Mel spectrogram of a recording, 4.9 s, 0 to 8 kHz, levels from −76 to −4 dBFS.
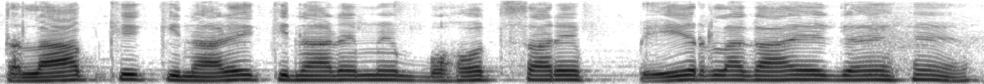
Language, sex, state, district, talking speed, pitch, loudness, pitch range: Hindi, male, Bihar, West Champaran, 135 wpm, 160 Hz, -15 LUFS, 150-160 Hz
